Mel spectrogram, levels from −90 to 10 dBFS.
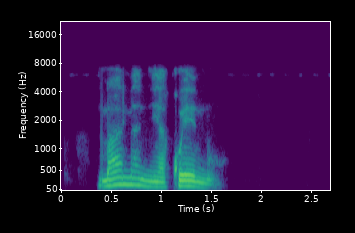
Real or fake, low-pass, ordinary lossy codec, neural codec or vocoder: fake; 7.2 kHz; Opus, 32 kbps; codec, 24 kHz, 6 kbps, HILCodec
